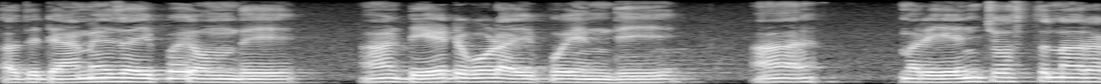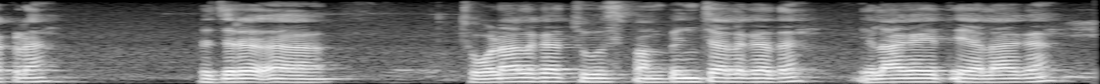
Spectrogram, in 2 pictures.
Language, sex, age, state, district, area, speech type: Telugu, male, 30-45, Andhra Pradesh, Anakapalli, rural, spontaneous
